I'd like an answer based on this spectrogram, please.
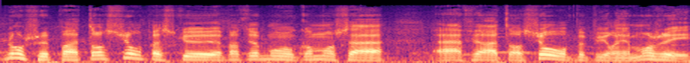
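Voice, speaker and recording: Noticeable background noise surrounds a man talking at a very fast pace with lively intonation and a fairly high pitch. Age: 80s. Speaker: elderly interviewee. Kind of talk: street interview.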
